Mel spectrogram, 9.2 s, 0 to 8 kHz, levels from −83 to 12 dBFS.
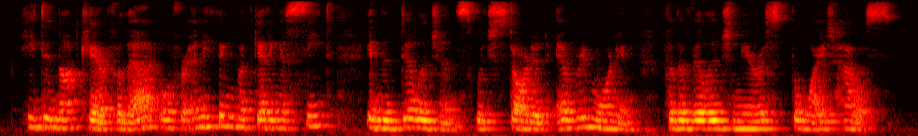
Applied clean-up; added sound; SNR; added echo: none; none; none; reverberation time 0.7 s.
